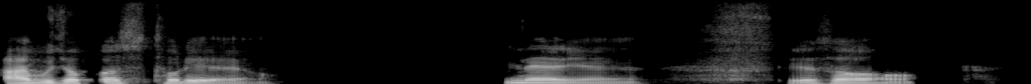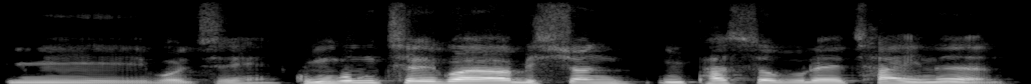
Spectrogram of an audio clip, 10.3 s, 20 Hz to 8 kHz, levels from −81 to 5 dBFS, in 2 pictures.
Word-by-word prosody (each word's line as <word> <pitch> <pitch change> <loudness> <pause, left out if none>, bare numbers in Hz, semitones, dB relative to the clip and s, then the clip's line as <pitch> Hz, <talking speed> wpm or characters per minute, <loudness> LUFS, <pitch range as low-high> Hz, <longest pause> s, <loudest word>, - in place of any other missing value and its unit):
아 110 0 +4
무조건 150 +7 0
스토리예요. 75 - -4 1.1
네예. 80 -8 -3 0.7
그래서 110 0 -2 0.6
이 95 -4 -5
뭐지. 105 - -7
007 165 +4 +1
과 160 -2 +9
미션 140 +6 -3
임파서블의 125 -1 0
차이는 125 - 0
120 Hz, 165 characters per minute, -20 LUFS, 100-150 Hz, 1.1 s, 과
